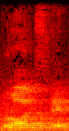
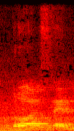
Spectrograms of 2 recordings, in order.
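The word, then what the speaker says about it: Brønsted: Si Bronsted theory. So, hindi ka mamamali dahil bro rhymes with pro.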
